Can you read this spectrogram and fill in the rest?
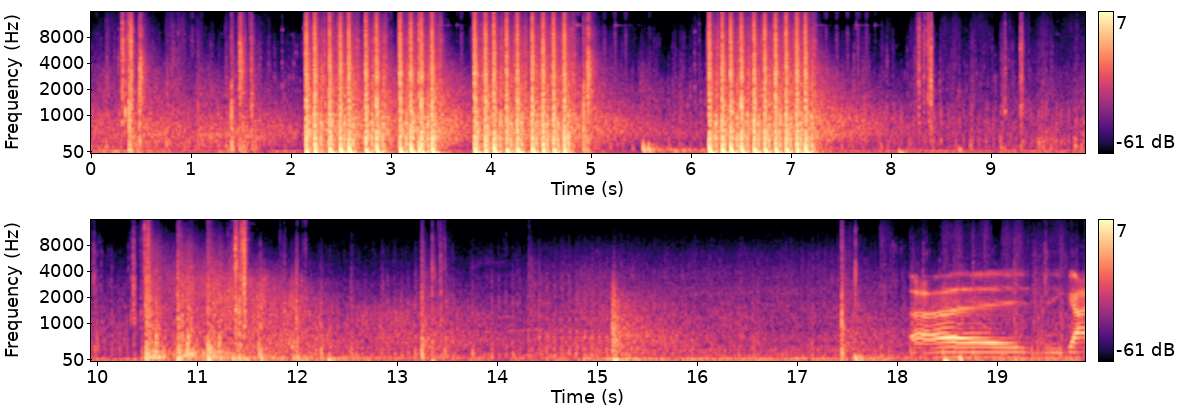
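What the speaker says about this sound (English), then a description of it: "Guys are shooting us east." Rapid automatic gunfire bursts crackle loudly in an online shooter match, with repeated heavy volleys and scattered single shots from enemies to the east, while players talk urgently over the fighting.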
